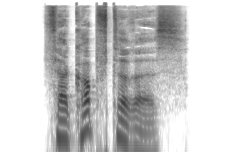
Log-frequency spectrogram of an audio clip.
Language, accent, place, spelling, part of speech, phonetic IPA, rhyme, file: German, Germany, Berlin, verkopfteres, adjective, [fɛɐ̯ˈkɔp͡ftəʁəs], -ɔp͡ftəʁəs, De-verkopfteres.ogg
- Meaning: strong/mixed nominative/accusative neuter singular comparative degree of verkopft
